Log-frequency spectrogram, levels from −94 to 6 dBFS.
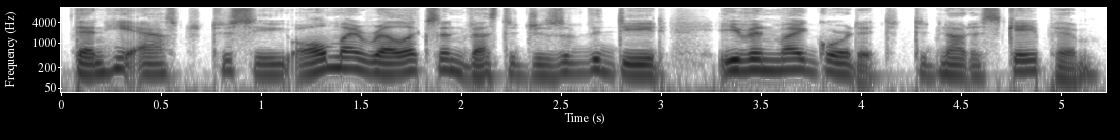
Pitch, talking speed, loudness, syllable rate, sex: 140 Hz, 230 wpm, -19 LUFS, 5.9 syllables/s, female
